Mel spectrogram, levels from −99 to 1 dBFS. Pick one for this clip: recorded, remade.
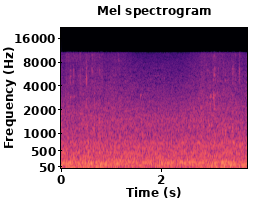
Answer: recorded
